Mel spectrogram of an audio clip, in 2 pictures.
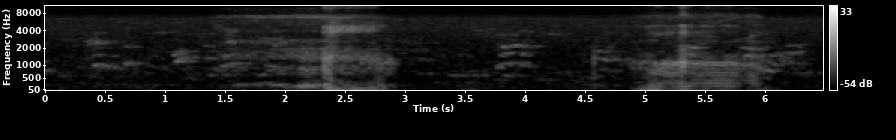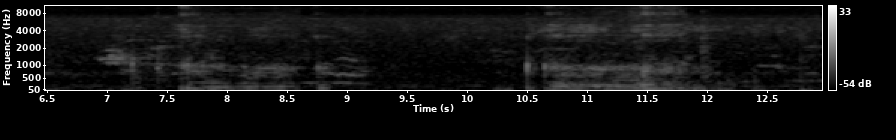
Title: My snore hih SNOREEEE 💗💗💗💗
